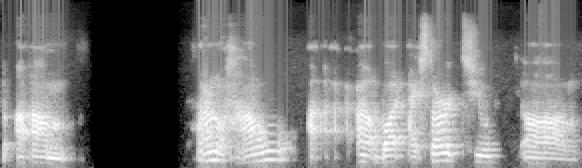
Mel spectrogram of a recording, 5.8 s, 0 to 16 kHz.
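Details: Adult man with a stutter, recorded before starting the Pro90D speech program: stuttering.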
